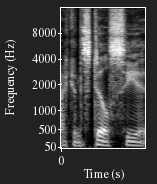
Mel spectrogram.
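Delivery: plain reading voice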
